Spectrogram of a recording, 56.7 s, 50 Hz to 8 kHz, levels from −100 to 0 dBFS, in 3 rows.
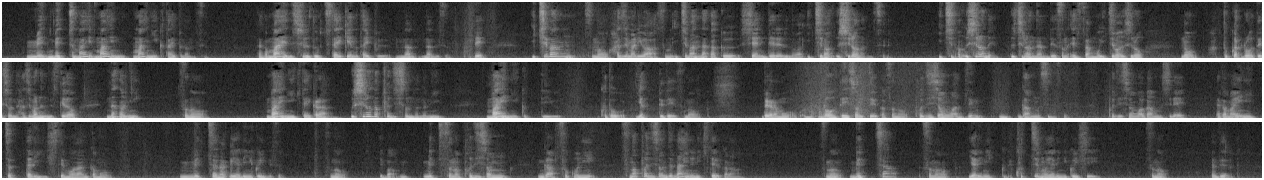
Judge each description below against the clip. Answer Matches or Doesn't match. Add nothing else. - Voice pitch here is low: Matches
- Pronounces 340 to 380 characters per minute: Doesn't match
